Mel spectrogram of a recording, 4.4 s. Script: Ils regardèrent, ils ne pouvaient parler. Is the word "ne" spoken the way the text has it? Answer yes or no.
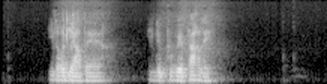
yes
